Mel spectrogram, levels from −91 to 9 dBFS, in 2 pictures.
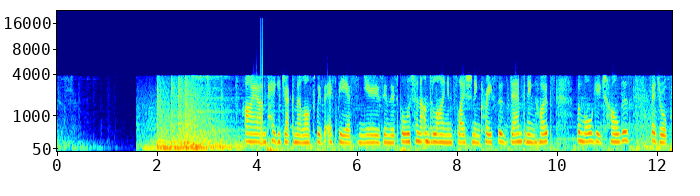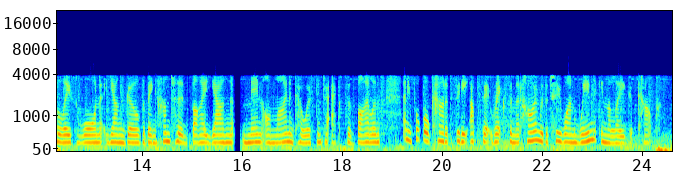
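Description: Audio carried over a narrowband call path, with nothing above 4 kHz, which fits G.711 A-law at 64 kbps. At 4.06 s, two 20 ms chunks are out of order, with one arriving a chunk late and playing after its successor. The result is a brief jumbled flick at the hard joins. Nothing is missing or repeated, which sets it apart from a dropout or a skip. From 14.7 to 15.98 s, repeated stalls (stutter) appear as 21 separate gaps, likely from packets arriving late. The receiver stretched the last sound to fill 344 ms in total, about 27% of that span, and the longest gap was 142 ms. No audio is lost, unlike packet loss; it drags and hiccups instead. From 19.16 to 21.02 s, a jitter buffer speed-up runs the audio about 4% fast at unchanged pitch as the receiver trims short pitch-period pieces, roughly 70 ms in all, to reduce excess delay.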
